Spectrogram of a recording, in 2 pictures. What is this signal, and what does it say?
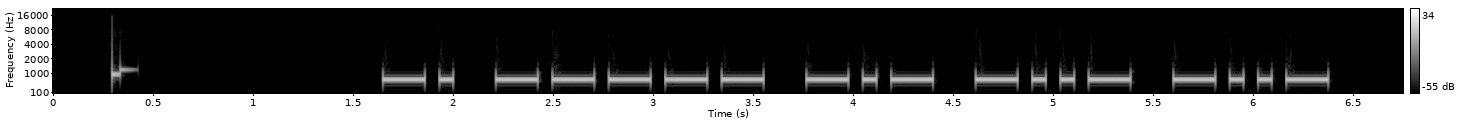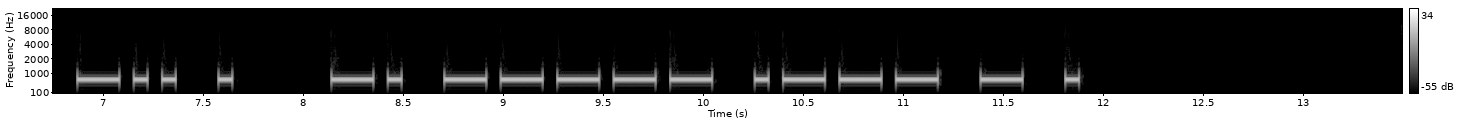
Morse code, heard as a keyed tone, about 17 wpm, 700 Hz. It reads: N0KXX DE N0JTE
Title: USA Callsign DE Callsign - 5 Characters - 17wpm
